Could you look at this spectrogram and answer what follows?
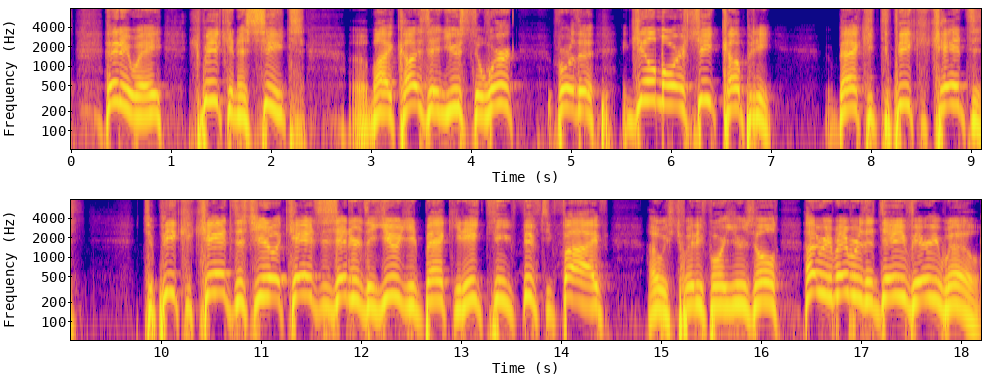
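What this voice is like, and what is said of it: Old man voice. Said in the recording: “old man voice. Okay, that's old man voice.”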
